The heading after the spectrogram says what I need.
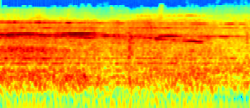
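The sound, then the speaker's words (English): A hovering landspeeder racing over desert sand gives a steady, jet-like roaring drone laced with thin, high whining tones, holding an even loudness throughout. “Luke and Rukio race above the desert sands and the battered lands today. Soon, they overtake the waddling droid.”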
